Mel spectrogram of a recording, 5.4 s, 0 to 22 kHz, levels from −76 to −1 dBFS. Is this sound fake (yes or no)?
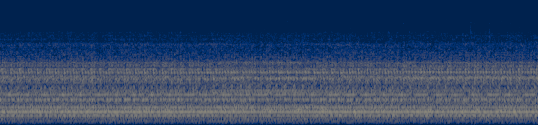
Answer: no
